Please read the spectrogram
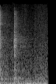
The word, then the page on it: observance: American English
